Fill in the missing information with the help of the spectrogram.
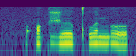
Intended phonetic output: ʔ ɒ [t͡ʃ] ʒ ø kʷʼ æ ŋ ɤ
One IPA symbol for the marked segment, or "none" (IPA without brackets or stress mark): k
